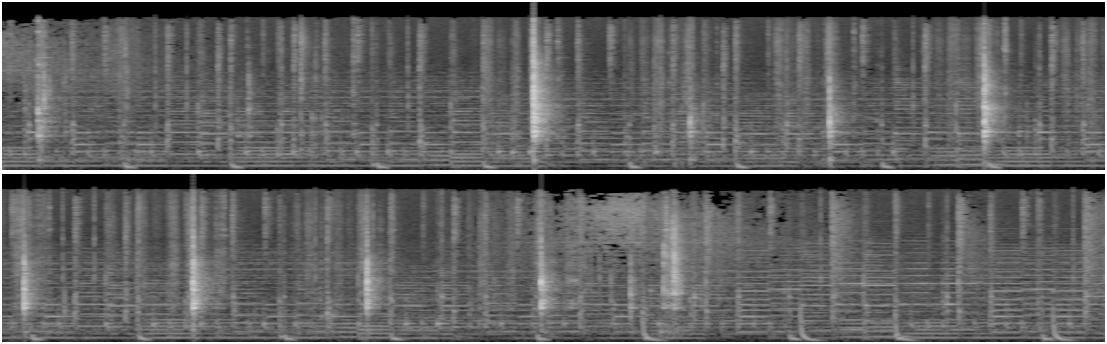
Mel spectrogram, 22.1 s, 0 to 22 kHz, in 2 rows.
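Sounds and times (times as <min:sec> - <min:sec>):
knife knocking on cutting board: 0:04.8 - 0:05.6, 0:06.5 - 0:08.6, 0:09.8 - 0:10.1, 0:11.2 - 0:11.7, 0:12.8 - 0:13.3, 0:14.1 - 0:15.0, 0:16.4 - 0:18.0.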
